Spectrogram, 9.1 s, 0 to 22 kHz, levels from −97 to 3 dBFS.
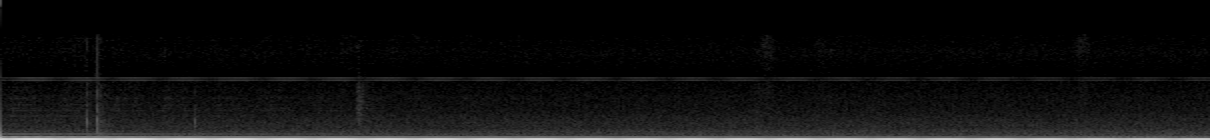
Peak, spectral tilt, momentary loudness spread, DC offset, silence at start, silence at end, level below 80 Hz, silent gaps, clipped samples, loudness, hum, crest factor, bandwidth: -8 dBFS; -13.5 dB/octave; 6 LU; under 0.1%; 0 s; 0 s; -70 dBFS; none; under 0.1%; -19 LUFS; none; 10 dB; 0.6 kHz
